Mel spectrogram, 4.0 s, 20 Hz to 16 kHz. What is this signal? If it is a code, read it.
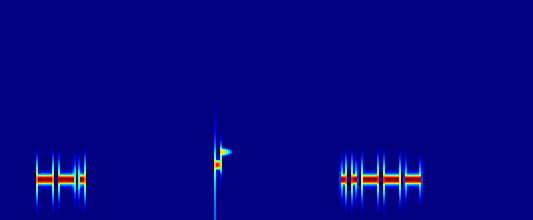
Morse code, heard as a keyed tone, about 30 wpm, 700 Hz. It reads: G 2
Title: Single Letter-Number Alt 30wpm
